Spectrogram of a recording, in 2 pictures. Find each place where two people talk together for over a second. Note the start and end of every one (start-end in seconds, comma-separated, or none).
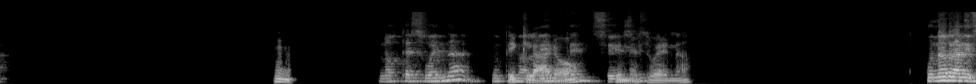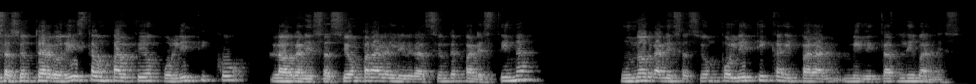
5.1-6.5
